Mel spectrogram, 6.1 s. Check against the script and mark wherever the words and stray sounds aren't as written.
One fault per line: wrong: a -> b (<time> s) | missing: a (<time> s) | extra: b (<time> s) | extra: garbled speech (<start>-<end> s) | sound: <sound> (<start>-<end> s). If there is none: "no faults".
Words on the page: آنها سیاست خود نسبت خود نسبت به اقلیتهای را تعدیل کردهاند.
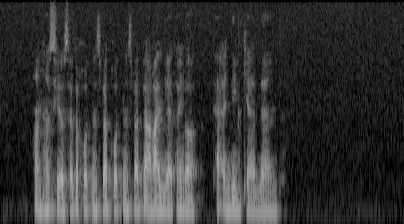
no faults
